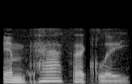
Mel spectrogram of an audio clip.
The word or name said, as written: empathically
